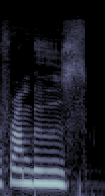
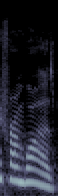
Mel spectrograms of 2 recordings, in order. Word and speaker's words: framboise: I didn't like the Framboos glycolic serum, which is the big thing. I think it's someone saying it correctly. It should be framboise, but framboos.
